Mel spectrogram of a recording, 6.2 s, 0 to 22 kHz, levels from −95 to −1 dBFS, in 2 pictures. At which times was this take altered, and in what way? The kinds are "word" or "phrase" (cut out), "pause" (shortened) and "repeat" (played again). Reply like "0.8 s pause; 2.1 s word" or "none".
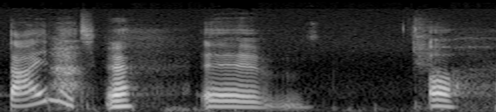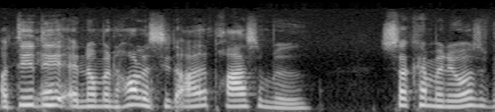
none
